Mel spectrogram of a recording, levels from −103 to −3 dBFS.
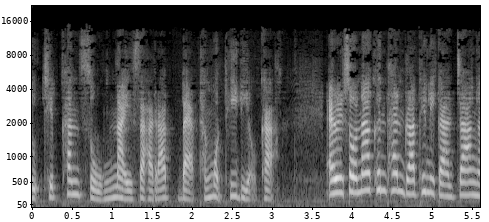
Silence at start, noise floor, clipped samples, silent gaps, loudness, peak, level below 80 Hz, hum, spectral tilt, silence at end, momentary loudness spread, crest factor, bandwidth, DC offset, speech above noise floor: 0 s; -54 dBFS; under 0.1%; none; -26 LUFS; -8 dBFS; -64 dBFS; none; -4 dB/octave; 0 s; 10 LU; 20 dB; 14 kHz; under 0.1%; 27 dB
